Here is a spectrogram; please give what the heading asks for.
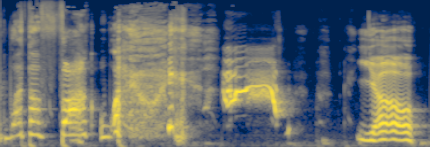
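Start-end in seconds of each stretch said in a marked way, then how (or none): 1.9-2.9 high, loud squeal of disbelief; high-pitched exasperated squeal; incredulous shriek. Real, not acted. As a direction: shriek out a laugh in outrage. Disbelief at the lenient sentence.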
